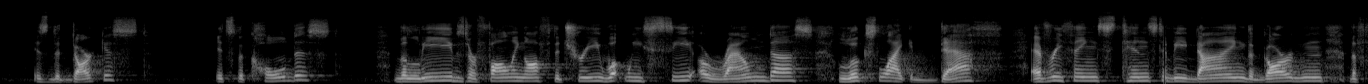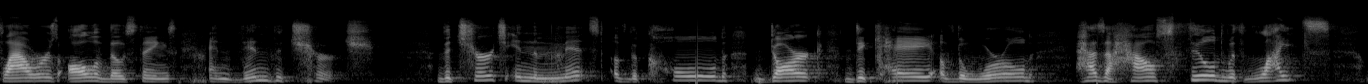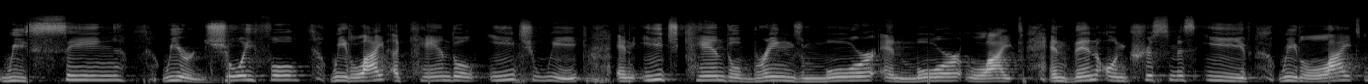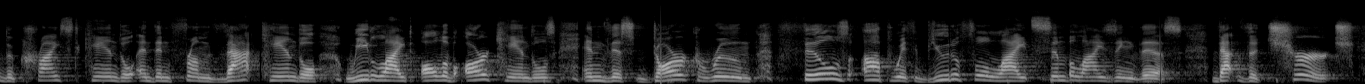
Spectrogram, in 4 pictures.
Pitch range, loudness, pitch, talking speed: 155-190 Hz, -30 LUFS, 175 Hz, 120 wpm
